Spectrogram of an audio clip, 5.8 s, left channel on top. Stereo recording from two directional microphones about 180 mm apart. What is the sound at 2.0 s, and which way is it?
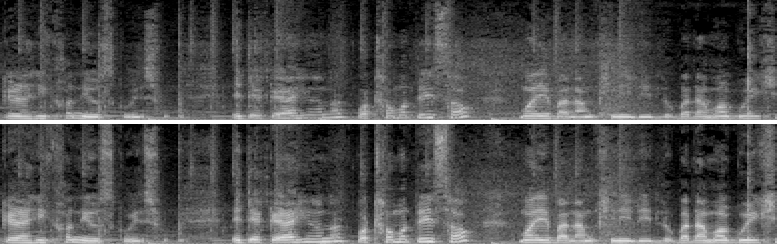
Speech, 60° right (ahead or behind).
